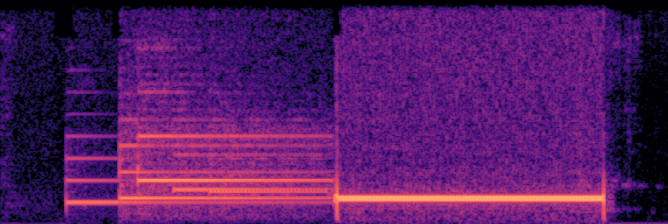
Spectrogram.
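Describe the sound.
A telephone line tone sounds while a call is being transferred. A steady electronic tone starts, becomes a multi-note chord that fades slightly, then switches to a louder single steady tone for about two seconds before cutting off.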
